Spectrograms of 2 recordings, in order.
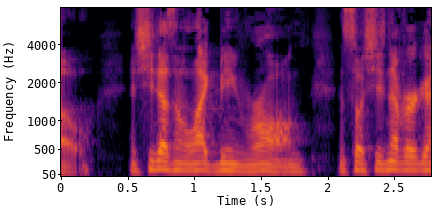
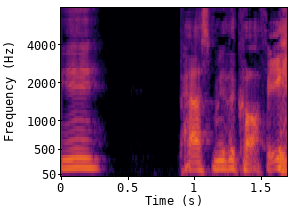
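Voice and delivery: put-on offhand, indifferent, uncaring tone; 4 semitones higher than usual. Retelling a film scene where he ignores her at breakfast: imitating an uncaring, unmoved man. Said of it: "he just does not care, unmoved".

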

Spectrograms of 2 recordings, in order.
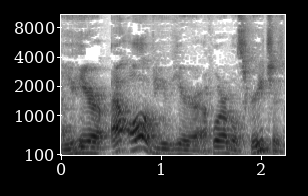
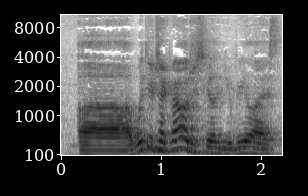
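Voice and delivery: usual speaking voice

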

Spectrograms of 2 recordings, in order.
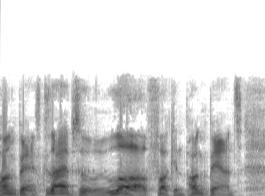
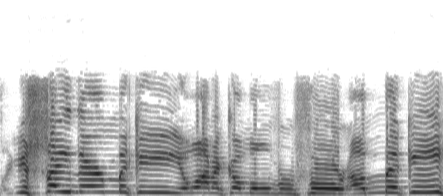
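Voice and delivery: put-on voice, pitched very high. Imagining a script reader's reaction, the speaker does a Bill Cosby bit. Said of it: "he does a lot of Bill Cosby shit".

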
